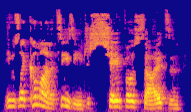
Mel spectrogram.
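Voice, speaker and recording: Brisk and expressive in a mid-range voice, with slight background noise, a memoir writer in her fifties recounts personal stories as an interview guest. Originally from Syria and later the Detroit area, she has an American accent, isn't a native English speaker, and speaks candidly and with emphasis.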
